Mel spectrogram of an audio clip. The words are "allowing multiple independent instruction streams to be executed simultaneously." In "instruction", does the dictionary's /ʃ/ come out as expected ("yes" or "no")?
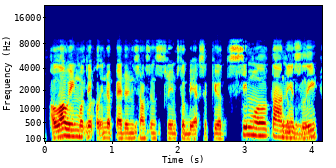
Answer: no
